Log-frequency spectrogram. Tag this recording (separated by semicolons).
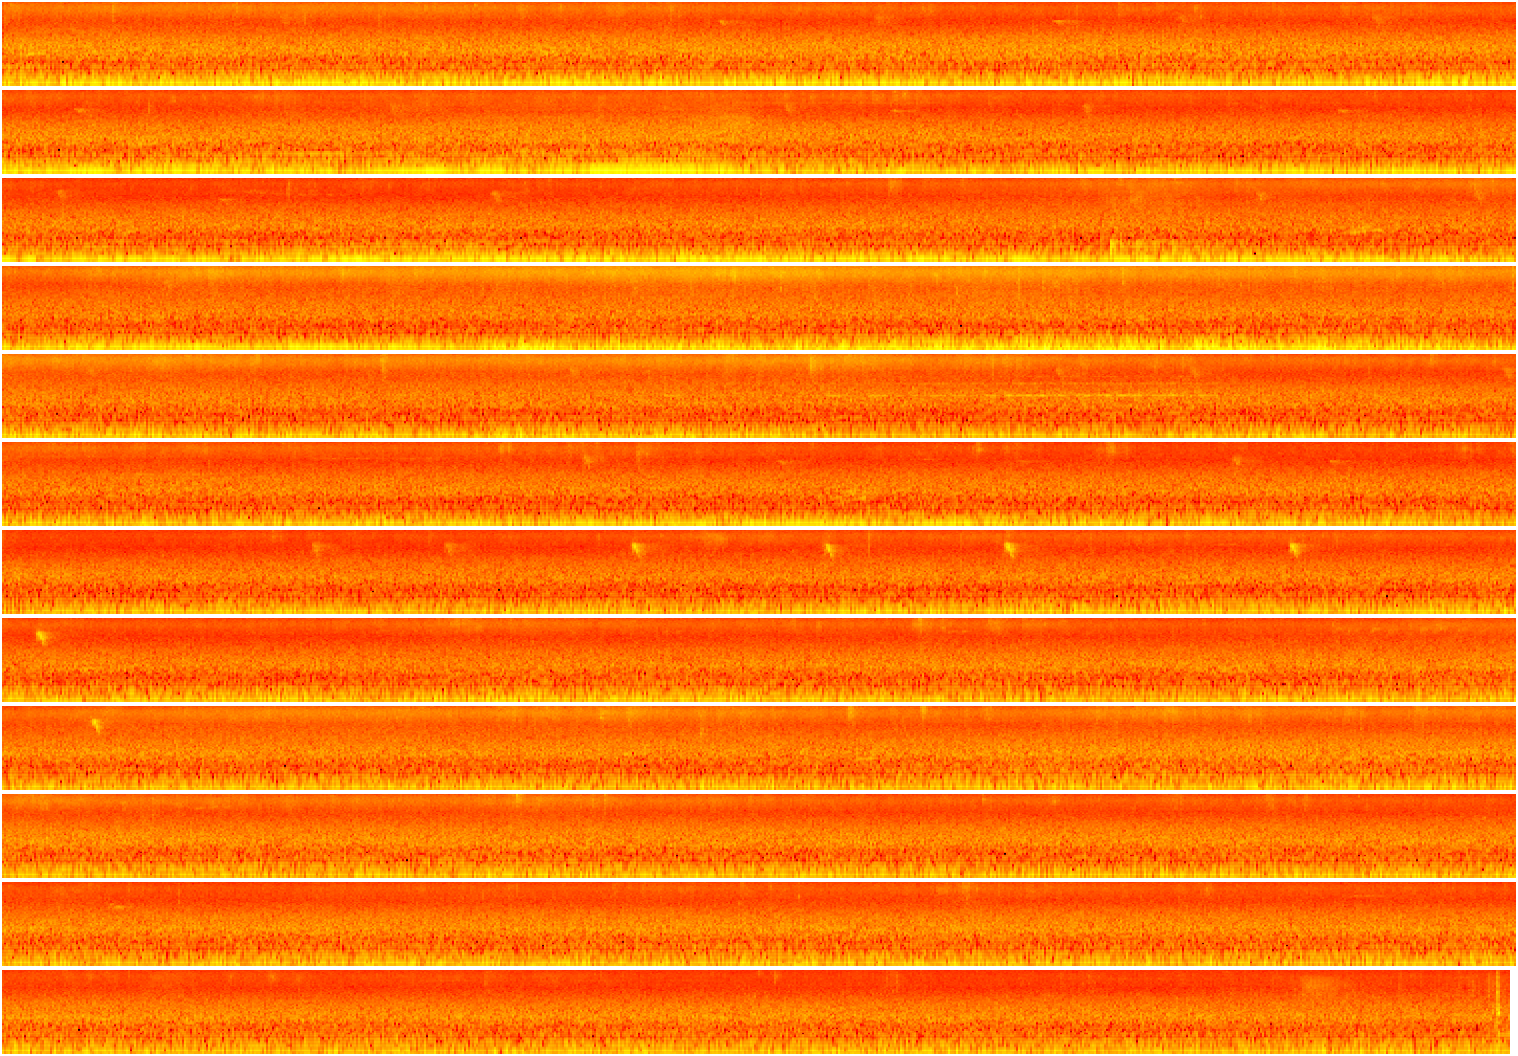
trees; birds; river; breeze; los-angeles; chirping; wind; freeway; road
